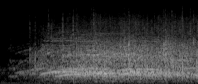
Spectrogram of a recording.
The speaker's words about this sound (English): Okay, now, folks, listen. I want us to give a big cheer for people that went off things for Lent and went the whole way.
